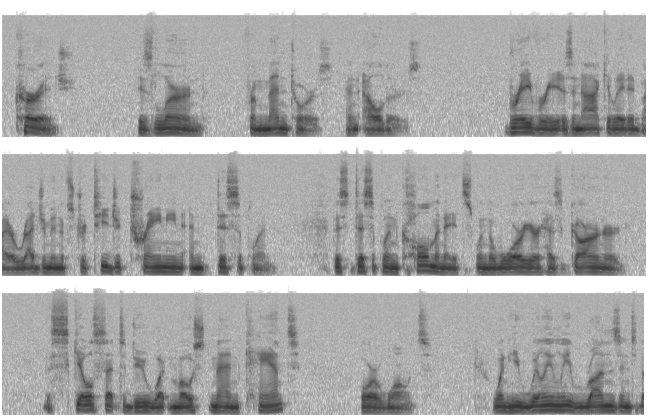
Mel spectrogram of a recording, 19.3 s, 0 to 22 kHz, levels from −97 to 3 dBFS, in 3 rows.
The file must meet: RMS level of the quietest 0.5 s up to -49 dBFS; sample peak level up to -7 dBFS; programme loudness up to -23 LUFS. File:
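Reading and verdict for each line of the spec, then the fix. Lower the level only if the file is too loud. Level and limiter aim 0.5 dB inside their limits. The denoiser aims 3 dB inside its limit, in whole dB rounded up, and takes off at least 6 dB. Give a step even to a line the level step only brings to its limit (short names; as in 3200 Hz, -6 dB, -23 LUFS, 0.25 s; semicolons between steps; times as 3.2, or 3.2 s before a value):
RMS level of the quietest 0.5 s -46 dBFS: fail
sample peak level -9.5 dBFS: OK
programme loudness -26.0 LUFS: OK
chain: denoiser 6 dB, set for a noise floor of -46 dBFS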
